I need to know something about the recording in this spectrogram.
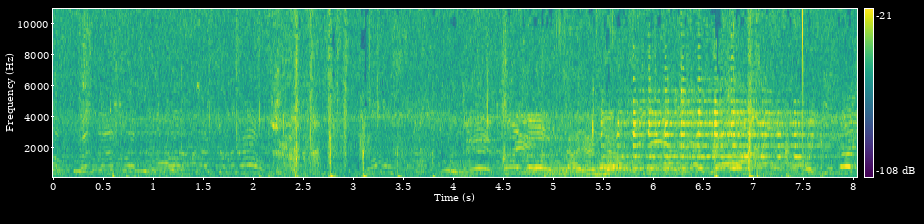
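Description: A football thuds as players kick it.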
